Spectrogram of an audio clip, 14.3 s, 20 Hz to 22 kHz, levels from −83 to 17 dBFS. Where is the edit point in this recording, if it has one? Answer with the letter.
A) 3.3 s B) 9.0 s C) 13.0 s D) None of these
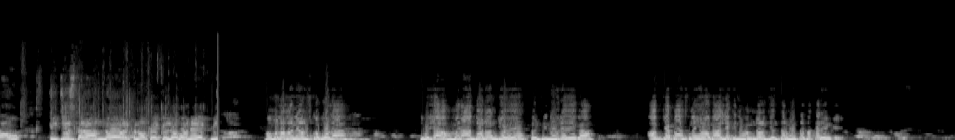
A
